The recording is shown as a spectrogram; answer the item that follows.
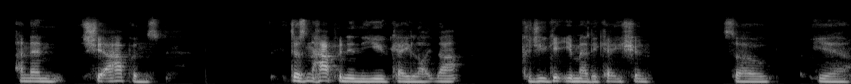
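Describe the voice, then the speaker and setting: A man with an English accent speaks at medium pitch in a flat, monotone way, at a fairly slow pace. His loudness swings widely, and he pauses long and often. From England. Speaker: war veteran. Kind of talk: interview.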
